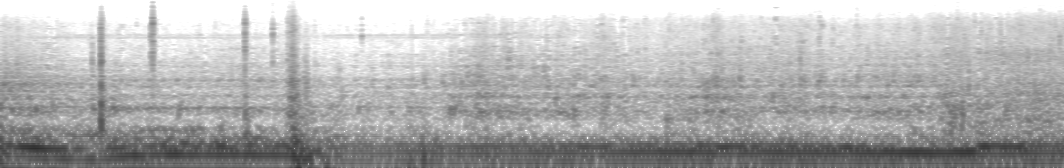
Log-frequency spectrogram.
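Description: A boat engine idles with a steady low hum.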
